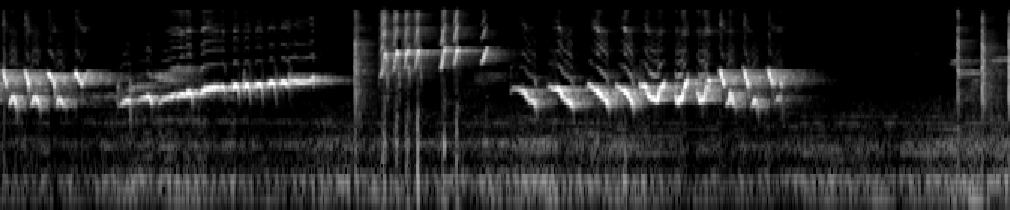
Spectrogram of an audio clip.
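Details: White-rumped shama song meant to provoke a male into singing: a long rising trilled whistle, harsh rattling notes, then a rapid run of falling-rising slurs before a brief silence.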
